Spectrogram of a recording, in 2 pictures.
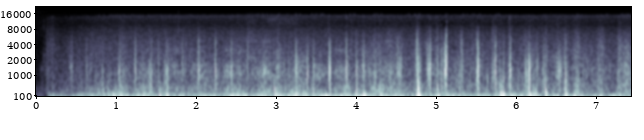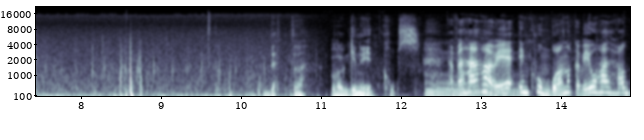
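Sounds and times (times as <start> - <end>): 
cat purring: 0.0 - 11.1
speech: 10.7 - 14.8.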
